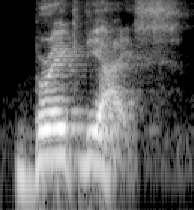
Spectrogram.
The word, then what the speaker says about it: break the ice: Break the Eyes vamos lá preste atenção na pronúncia e Repita comigo Break the I Break the Ice muito bom fique sempre alerta para essas junções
